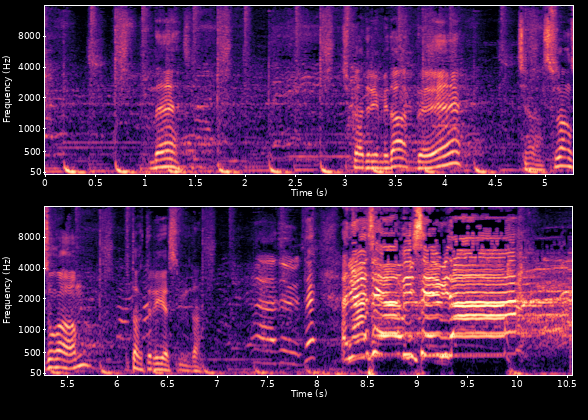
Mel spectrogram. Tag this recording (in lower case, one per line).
theme music
speech
music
